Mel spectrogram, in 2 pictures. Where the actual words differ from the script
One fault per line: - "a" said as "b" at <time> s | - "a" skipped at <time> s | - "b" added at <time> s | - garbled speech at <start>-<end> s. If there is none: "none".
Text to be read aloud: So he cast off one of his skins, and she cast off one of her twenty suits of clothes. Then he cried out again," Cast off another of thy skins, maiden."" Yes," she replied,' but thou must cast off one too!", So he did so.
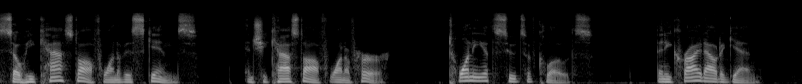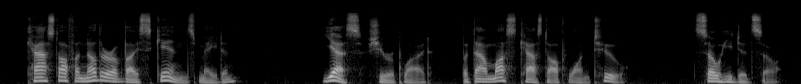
- "twenty" said as "twentieth" at 4.5 s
